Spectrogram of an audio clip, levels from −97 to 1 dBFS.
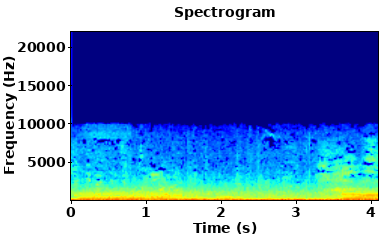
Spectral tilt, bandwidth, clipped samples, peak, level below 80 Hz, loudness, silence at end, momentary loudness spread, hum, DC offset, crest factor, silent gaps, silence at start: -8 dB/octave; 8.4 kHz; under 0.1%; -6 dBFS; -22 dBFS; -23 LUFS; 0 s; 3 LU; none; under 0.1%; 12 dB; none; 0 s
